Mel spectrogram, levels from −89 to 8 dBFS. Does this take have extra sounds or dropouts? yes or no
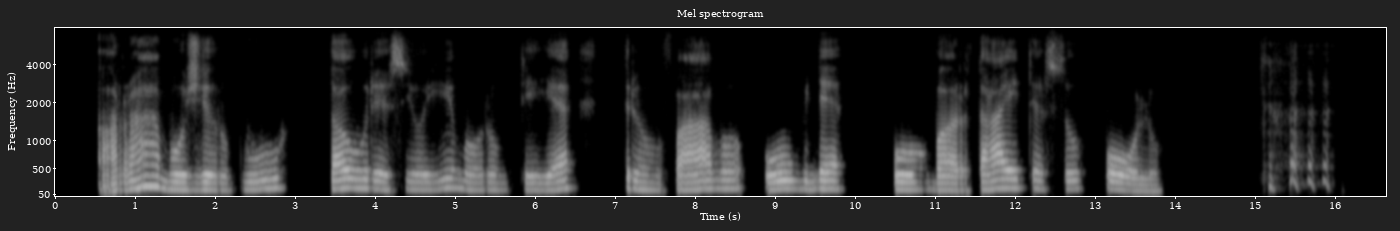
yes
